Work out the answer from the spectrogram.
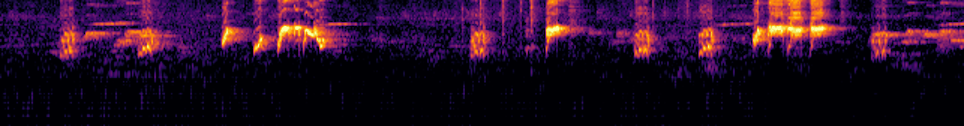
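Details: Red-whiskered bulbul song played to stimulate and draw wild birds: short bursts of bright, warbled chirping phrases, some rising and some falling, separated by brief pauses, with a faint background hiss.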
